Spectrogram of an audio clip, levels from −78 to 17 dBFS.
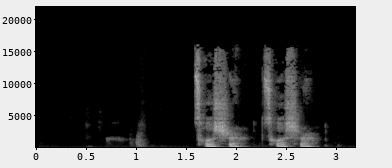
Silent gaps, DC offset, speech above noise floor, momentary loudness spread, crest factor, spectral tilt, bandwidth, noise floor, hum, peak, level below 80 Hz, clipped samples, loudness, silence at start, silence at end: none; under 0.1%; 47 dB; 11 LU; 20 dB; -3 dB/octave; 16.5 kHz; -65 dBFS; none; 0 dBFS; -54 dBFS; under 0.1%; -17 LUFS; 1 s; 0.4 s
